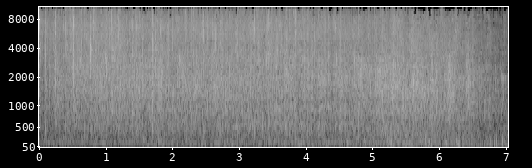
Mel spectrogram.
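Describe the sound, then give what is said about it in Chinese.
Sustained audience applause at a forum welcoming the Taiwanese veterinarian and animal-literature writer Du Bai, a dense, steady wash of many hands clapping at an even loudness with no voices breaking through. “我们掌声欢迎杜白杜医师。”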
